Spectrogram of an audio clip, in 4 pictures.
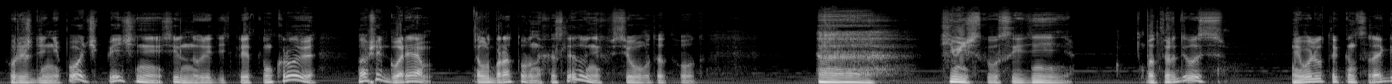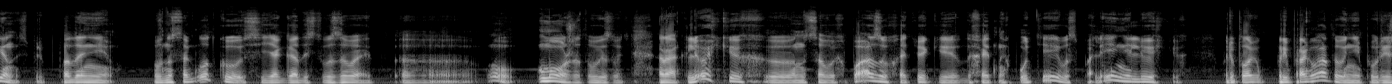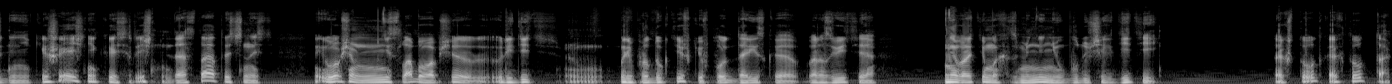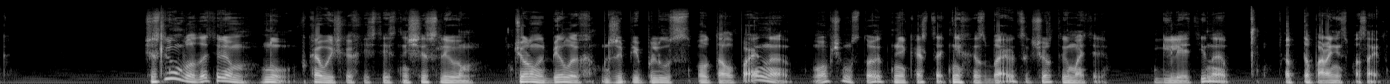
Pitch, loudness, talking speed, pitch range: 95 Hz, -22 LUFS, 110 wpm, 85-110 Hz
